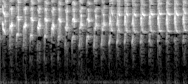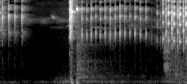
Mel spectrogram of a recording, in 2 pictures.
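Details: ['Lovebird ngekek, a close-spaced chattering song played to coax lazy lovebirds into singing: a long, fast, high trill of even pulses lasting about three seconds, a pause, one harsh shriek, then the chatter resumes.']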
